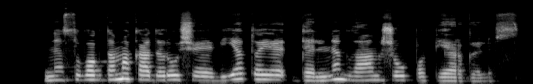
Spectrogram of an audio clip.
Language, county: Lithuanian, Vilnius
